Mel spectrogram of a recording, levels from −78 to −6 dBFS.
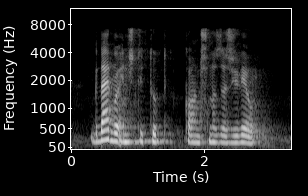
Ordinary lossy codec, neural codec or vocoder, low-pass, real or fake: none; codec, 16 kHz, 2 kbps, FunCodec, trained on LibriTTS, 25 frames a second; 7.2 kHz; fake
